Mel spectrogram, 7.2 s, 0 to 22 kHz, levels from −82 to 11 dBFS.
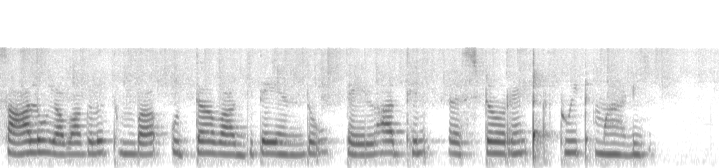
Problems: constant background noise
